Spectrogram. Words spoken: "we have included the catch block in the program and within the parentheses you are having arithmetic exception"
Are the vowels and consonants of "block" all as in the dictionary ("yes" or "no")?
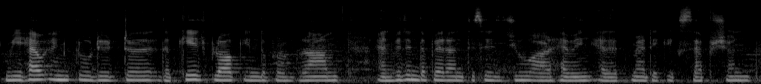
yes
